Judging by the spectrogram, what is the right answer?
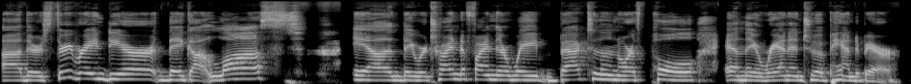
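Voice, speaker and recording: A woman's voice: mid-range voice, fairly even intonation, unhurried, sharp tone, clean tone. A woman hosting a podcast, chatting casually and rambling with many fillers. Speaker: podcast host. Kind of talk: casual chat.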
